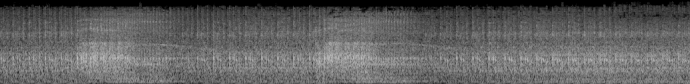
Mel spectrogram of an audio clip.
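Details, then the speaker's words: 1946 Ford fitted with a turbo diesel, first run after sitting a long time, no radiator, glow plug control not yet working; runs unevenly with irregular stumble and skipping, turbo whistle swelling twice, cause not confirmed. "I heard it run. She's skipping a little bit. I guess that's to be expected. It sat so long."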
